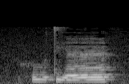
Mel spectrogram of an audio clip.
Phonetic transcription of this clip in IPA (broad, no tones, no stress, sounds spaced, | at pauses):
h uː t j æ̃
